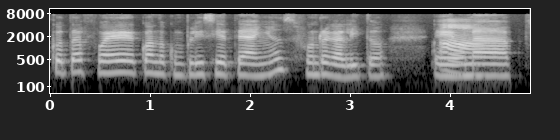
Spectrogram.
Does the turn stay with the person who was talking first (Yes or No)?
Yes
